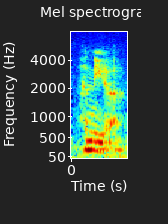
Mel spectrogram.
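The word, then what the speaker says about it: Hanya: want to look it up so I'm not pronouncing it wrong yagara hania yagara hania is how you say her first name I've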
